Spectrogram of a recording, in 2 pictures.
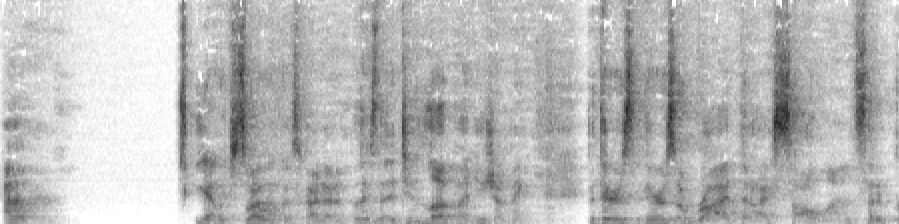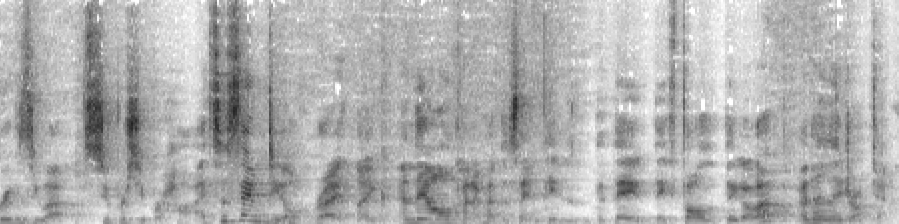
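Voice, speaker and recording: A woman co-hosting a podcast, losing her voice, telling stories in a chatty, animated way. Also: on the high side, a little fast, vocal fry, slight background noise. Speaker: podcast co-host. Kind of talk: casual chat. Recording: echoey room.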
